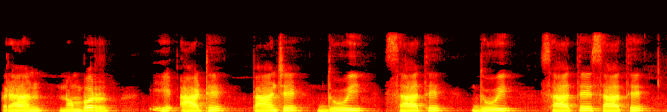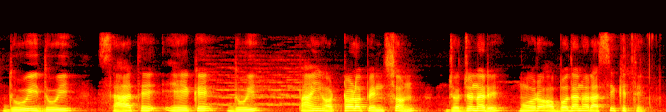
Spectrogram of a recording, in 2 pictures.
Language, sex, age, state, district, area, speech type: Odia, male, 18-30, Odisha, Jajpur, rural, read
